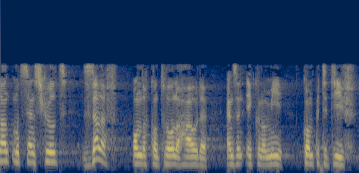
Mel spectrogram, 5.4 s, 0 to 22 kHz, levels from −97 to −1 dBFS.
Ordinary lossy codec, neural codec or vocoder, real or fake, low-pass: none; none; real; 5.4 kHz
